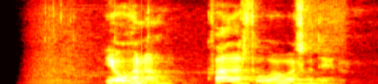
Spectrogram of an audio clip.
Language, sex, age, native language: Icelandic, male, 20-29, Icelandic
